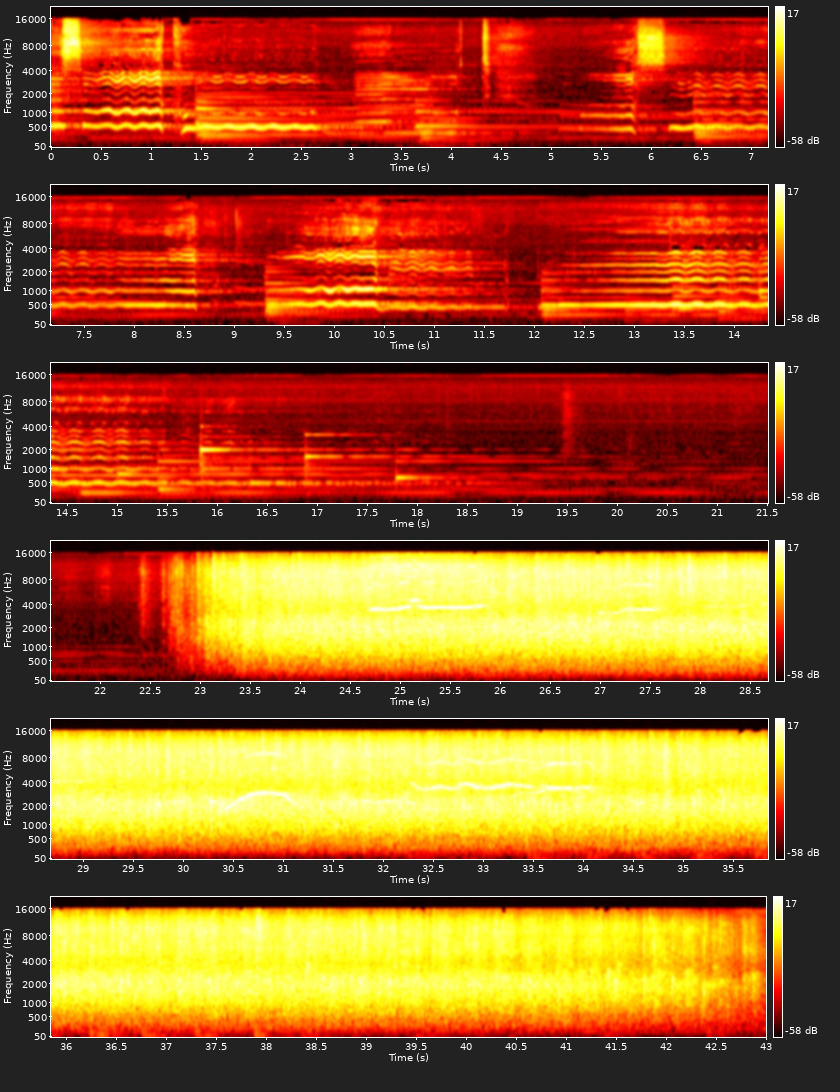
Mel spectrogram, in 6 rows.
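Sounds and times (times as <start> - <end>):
audience applauding: 22.6 - 43.0
short high whistles: 24.6 - 26.1, 26.9 - 29.4, 30.3 - 31.3, 32.1 - 34.3.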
